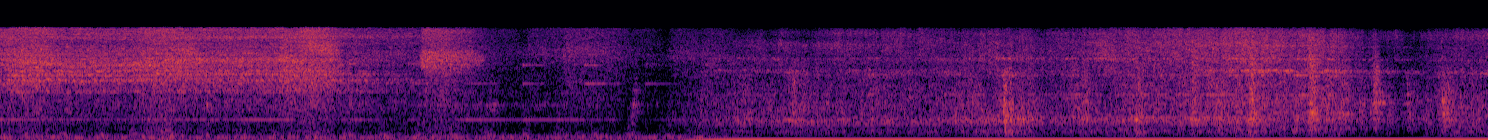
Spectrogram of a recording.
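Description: Train sounds: a loud hiss of steam for the first three seconds or so and a shorter hiss about four seconds in, then a steady running sound with scattered clicks.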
